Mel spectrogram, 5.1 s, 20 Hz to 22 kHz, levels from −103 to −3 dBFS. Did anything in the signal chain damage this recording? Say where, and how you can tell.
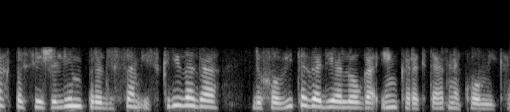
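Yes, at the codec stage, for the whole clip. The speech sits between 250 Hz and 3.6 kHz and sounds plainly rough and synthetic. That is the G.729 codec, which fits an 8 kbit/s stream. It models each 10 ms frame with a tract filter, pitch predictor and sparse pulses.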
